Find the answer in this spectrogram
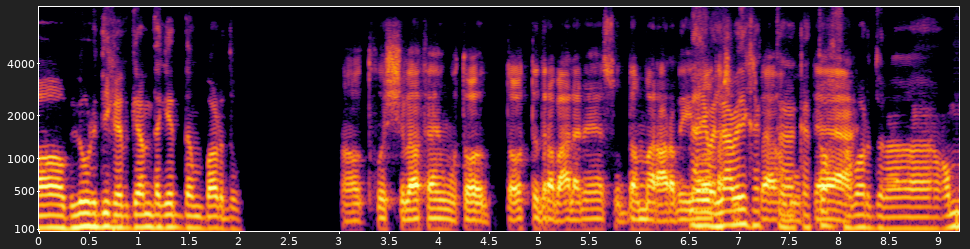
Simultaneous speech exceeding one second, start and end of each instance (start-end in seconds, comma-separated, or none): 6.6-8.2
